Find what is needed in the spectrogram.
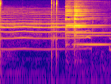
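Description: Subscribe-button animation sound effects: a mouse click at the start and two quick clicks about a second in, then a bright bell-like chime that starts past halfway and rings on. Under them runs a steady held electronic tone.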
